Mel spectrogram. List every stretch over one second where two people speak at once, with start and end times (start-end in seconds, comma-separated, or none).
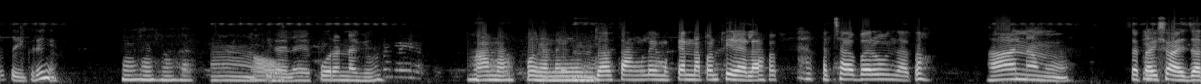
none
